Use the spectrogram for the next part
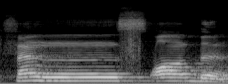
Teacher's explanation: صاد کو موٹا کر کے پڑھیں گے اور بار پر قلقلہ ہوگا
